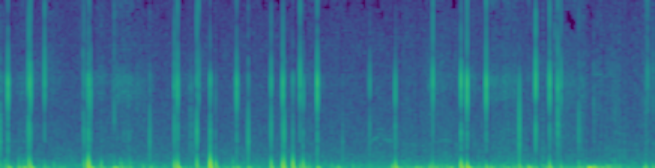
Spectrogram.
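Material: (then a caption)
Glass. Long red nails tap rapidly and irregularly on a small dark square glass perfume bottle with a cap, held in the hand. Each tap is a short, dry click with a soft low thump underneath and a bright tick on top, dying away almost at once. The clicks come in uneven clusters over a quiet background.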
